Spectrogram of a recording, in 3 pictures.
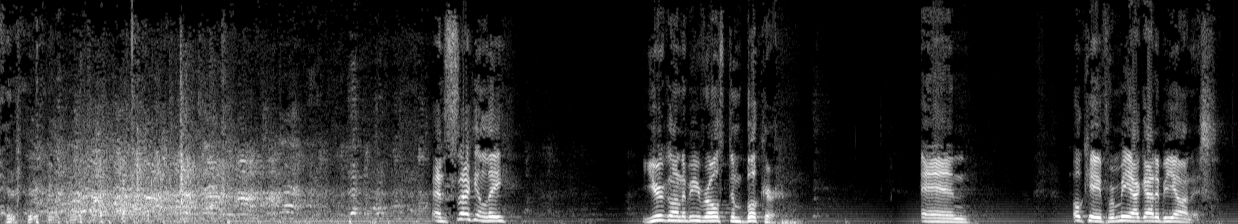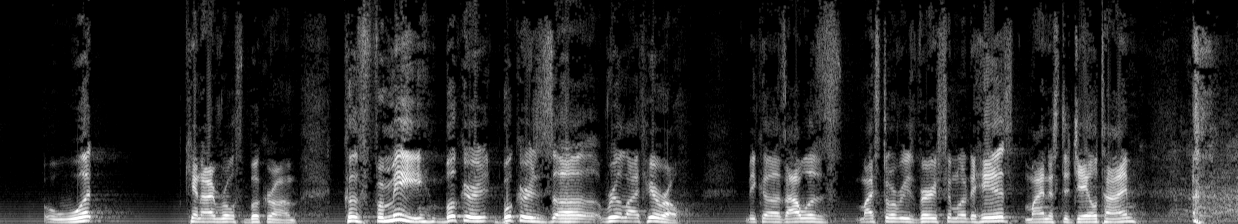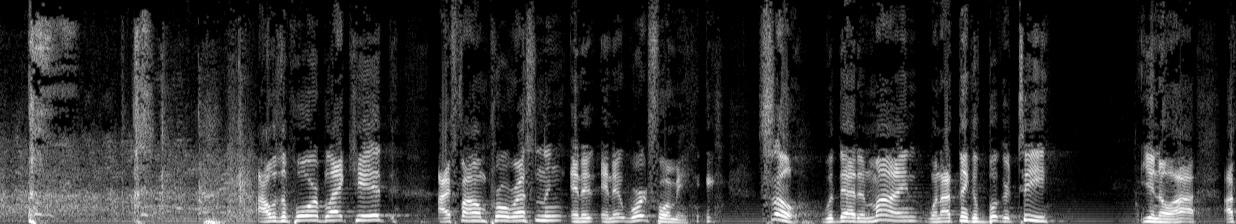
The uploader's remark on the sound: Recorded at the Houston Improv.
